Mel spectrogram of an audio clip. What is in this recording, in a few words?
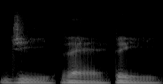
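"jireri", concatenated syllables; Affixing experiment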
